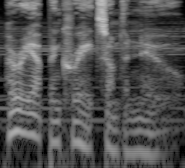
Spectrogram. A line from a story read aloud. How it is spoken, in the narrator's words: he says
